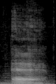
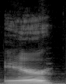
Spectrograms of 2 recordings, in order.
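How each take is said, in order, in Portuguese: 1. O som final do R é omitido. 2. O som final do R é claramente pronunciado. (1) "we are non-rhotic. So it means any R sound is very soft" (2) "you really pronounce that er in air"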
